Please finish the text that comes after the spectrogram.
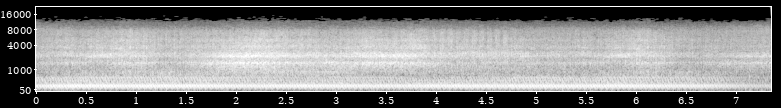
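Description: Military helicopters of 1960s West German army aviation come in to land, producing a loud, continuous rotor and engine drone that holds steady, then eases slightly at the end.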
